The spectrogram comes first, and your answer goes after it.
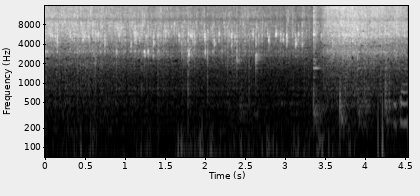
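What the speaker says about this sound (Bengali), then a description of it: "আমি দিয়ে দিব ছেঁচিয়ে রাখা রসুন।" Crushed garlic frying in hot oil with whole cumin seeds, a bright, steady close sizzle with crackles and stirring noises, loud and continuous without talk.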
